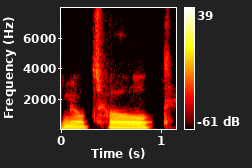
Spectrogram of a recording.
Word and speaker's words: miltha: So, uh it here it says milk, uh miltha, or miltha. You saw another place it was milto.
